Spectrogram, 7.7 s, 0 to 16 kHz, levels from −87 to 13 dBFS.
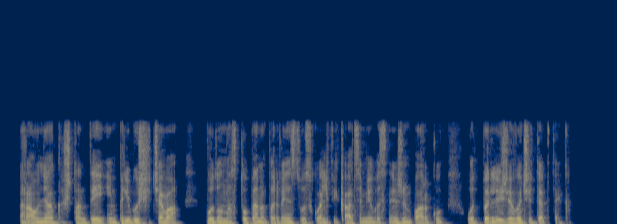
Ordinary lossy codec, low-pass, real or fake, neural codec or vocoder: none; 7.2 kHz; fake; codec, 16 kHz, 8 kbps, FreqCodec, larger model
